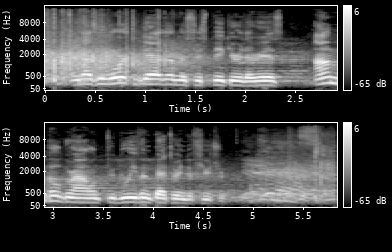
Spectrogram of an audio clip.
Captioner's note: some Applause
